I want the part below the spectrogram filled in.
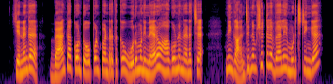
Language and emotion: Tamil, happy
